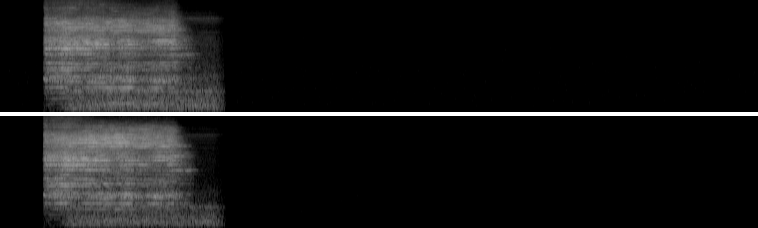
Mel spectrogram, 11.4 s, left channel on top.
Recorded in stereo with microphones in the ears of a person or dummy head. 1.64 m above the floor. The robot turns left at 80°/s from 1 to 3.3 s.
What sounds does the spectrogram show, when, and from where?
0.6 s sawing: 35° right, 6 m; by 2.9 s 175° left, 6 m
